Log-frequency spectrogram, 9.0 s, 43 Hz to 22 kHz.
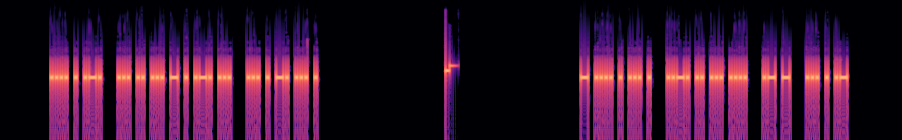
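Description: Rapid Morse code dits sent at 50 words per minute, a steady mid-high tone keyed on and off in quick bursts, two long runs separated by a pause broken only by a single short click.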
